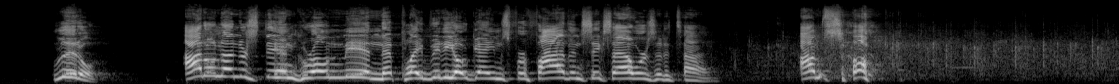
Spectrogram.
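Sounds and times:
speech: 2.2s - 7.2s, 8.0s - 8.9s
few people clapping: 7.2s - 11.1s.

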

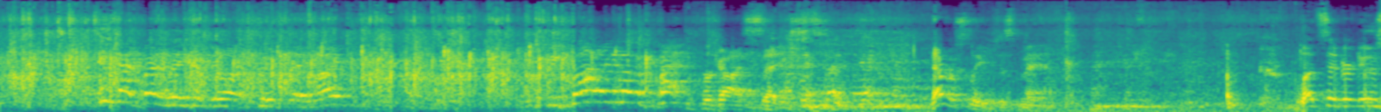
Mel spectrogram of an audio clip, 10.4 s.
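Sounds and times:
audience applause: 0.0s - 5.5s
speech: 1.2s - 2.9s, 5.3s - 8.8s, 9.7s - 10.3s
laughter: 5.6s - 7.1s, 8.2s - 9.2s.

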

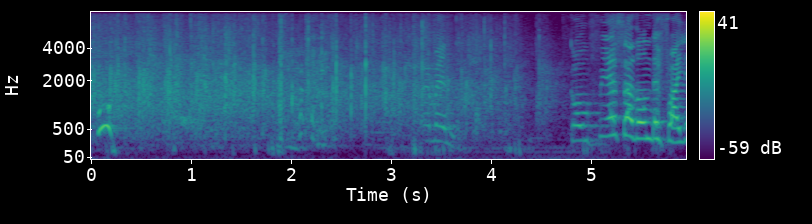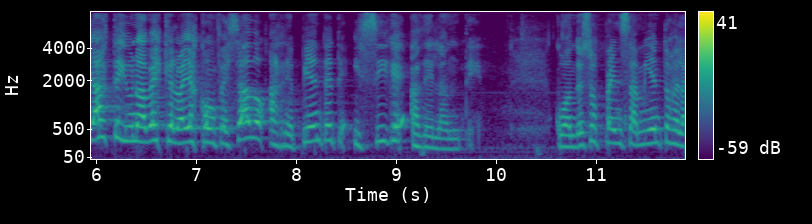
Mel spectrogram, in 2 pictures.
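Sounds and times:
audience applause: 0.0s - 4.7s
speech: 4.9s - 9.9s, 10.6s - 11.8s.

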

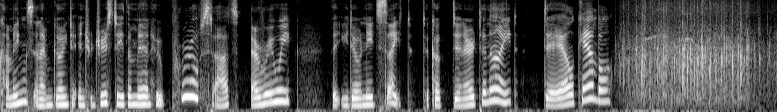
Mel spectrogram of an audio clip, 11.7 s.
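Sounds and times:
speech: 0.1s - 9.5s
one person clapping hands: 9.2s - 11.6s.

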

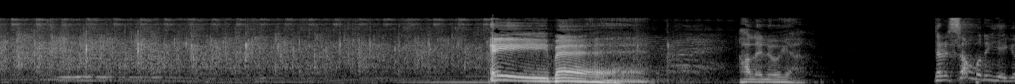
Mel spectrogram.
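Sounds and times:
congregation clapping in praise during prayer: 0.0s - 7.0s
speech: 4.9s - 6.4s, 7.4s - 8.1s, 9.4s - 10.1s.

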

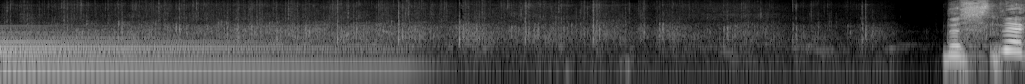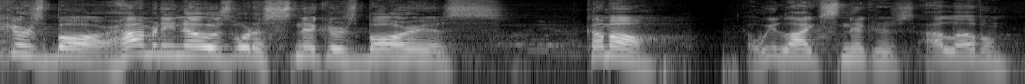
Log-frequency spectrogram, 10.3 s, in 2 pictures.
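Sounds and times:
sustained musical chord: 0.0s - 1.8s
audience clapping: 0.0s - 4.6s
speech: 4.7s - 10.2s.

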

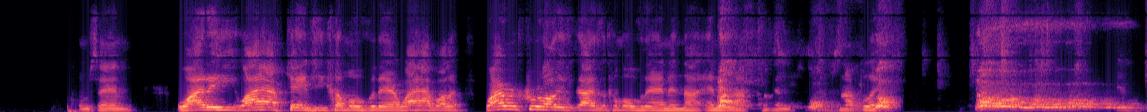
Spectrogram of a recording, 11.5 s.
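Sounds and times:
speech: 0.8s - 9.0s
dog barking at someone at the door: 7.2s - 9.1s, 9.7s - 11.3s.

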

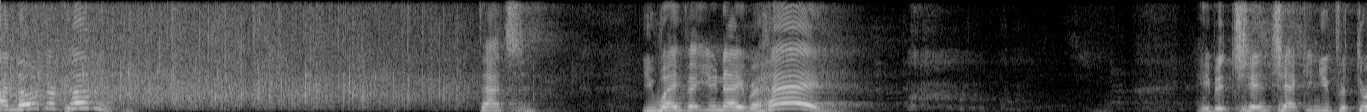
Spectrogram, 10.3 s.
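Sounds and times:
speech: 0.0s - 1.1s, 3.6s - 4.1s, 4.8s - 6.4s, 9.0s - 10.2s
church audience clapping hands: 0.0s - 4.2s.

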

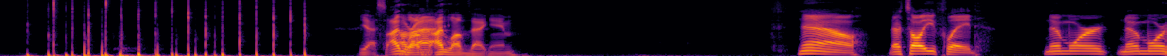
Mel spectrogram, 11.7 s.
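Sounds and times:
golf clap: 0.3s - 3.2s
speech: 3.6s - 5.2s, 8.0s - 11.6s.

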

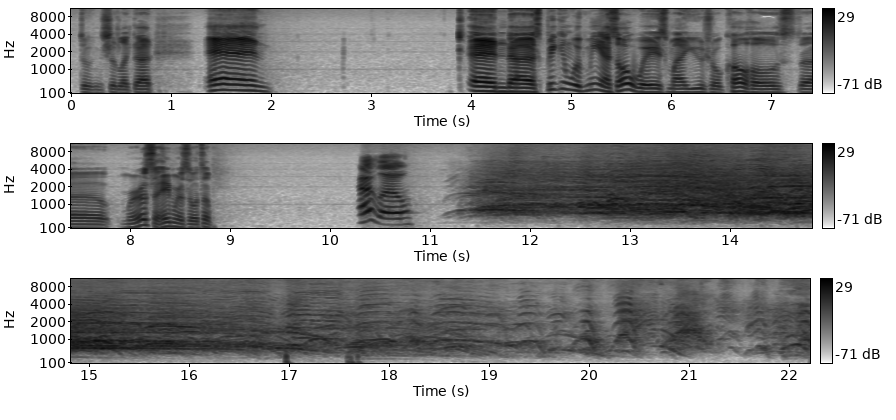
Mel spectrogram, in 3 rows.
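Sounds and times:
speech: 0.1s - 2.1s, 4.0s - 9.0s, 10.3s - 10.9s
studio audience cheering and whooping: 11.2s - 22.2s.

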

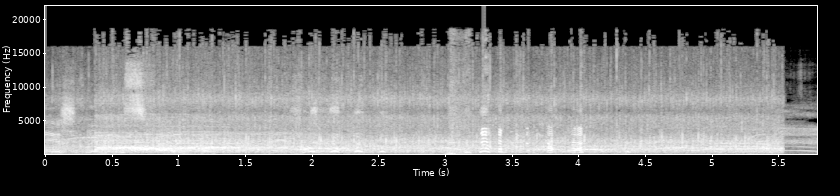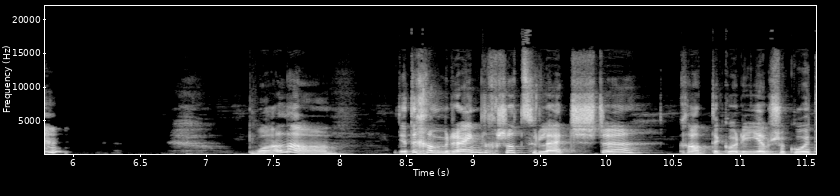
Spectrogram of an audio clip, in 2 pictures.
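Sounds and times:
speech: 0.0s - 4.6s, 7.4s - 11.5s
applause: 0.0s - 5.6s
laughter: 0.0s - 5.8s.

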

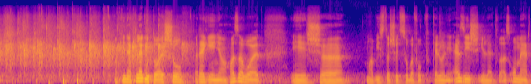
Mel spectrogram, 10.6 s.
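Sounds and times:
audience applause: 0.0s - 3.9s
speech: 2.3s - 10.6s.

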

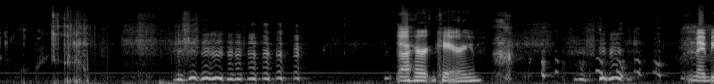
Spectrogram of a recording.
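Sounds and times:
crispy crackers crunching: 0.0s - 1.2s
laughter: 1.7s - 3.1s, 5.0s - 7.1s
speech: 1.7s - 3.2s, 3.8s - 5.1s, 5.7s - 7.1s.

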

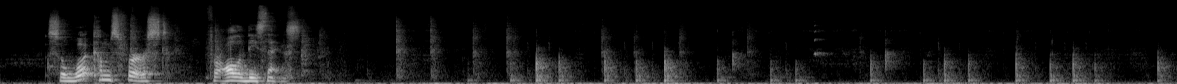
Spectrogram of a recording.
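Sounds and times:
speech: 0.5s - 3.2s
marker drawing on a board: 2.9s - 11.7s.

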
